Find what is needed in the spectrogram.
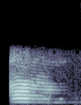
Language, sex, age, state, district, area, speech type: Malayalam, female, 18-30, Kerala, Thrissur, urban, conversation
